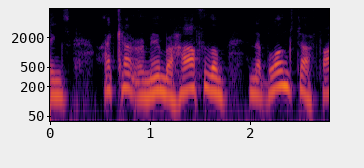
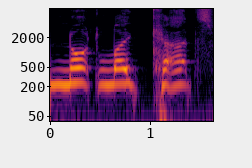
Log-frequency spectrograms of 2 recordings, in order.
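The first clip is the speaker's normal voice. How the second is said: loud, shrill, impassioned, passionate cry; 7 semitones higher, 8 dB louder than usual. A narrator reads the Mouse answering Alice, shrill and passionate. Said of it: "cried the mouse in a shrill, passionate voice".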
